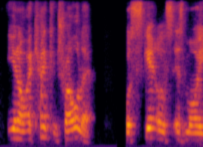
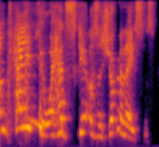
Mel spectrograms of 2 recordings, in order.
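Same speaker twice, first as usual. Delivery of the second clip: exasperated insisting; 11 semitones higher than usual. Retold or imitated. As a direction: hammer it home, voice shooting up. Insisting to disbelieving nurses.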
